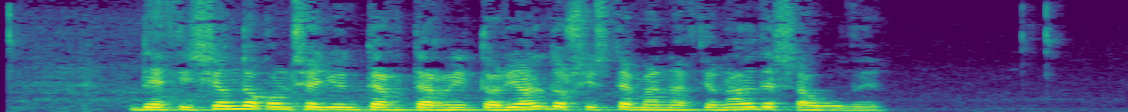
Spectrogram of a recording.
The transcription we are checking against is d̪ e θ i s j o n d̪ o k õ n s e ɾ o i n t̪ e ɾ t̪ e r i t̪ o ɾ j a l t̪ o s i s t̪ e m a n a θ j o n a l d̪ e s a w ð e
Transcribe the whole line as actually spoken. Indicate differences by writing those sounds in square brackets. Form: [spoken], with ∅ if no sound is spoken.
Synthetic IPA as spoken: d̪ e θ i s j o n d̪ o k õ n s e [ʎ] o i n t̪ e ɾ t̪ e r i t̪ o ɾ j a l [d̪] o s i s t̪ e m a n a θ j o n a l d̪ e s a [u] ð e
